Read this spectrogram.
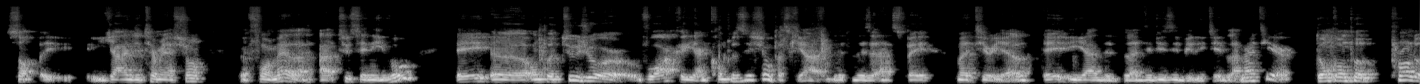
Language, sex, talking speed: English, male, 190 wpm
